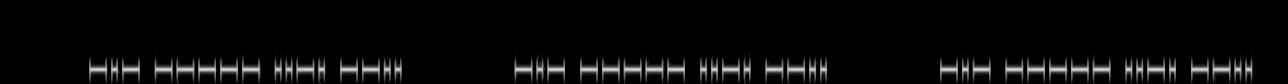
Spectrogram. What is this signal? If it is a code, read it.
Morse code, heard as a keyed tone, about 22 wpm, 700 Hz. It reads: K0FZ K0FZ K0FZ
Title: USA Call Signs - 4 Characters - Repeated 3x - 22wpm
